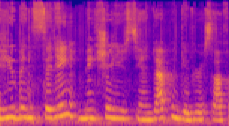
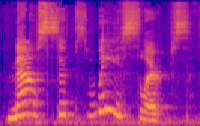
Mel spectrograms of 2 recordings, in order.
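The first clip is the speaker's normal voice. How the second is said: ordinary delivery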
